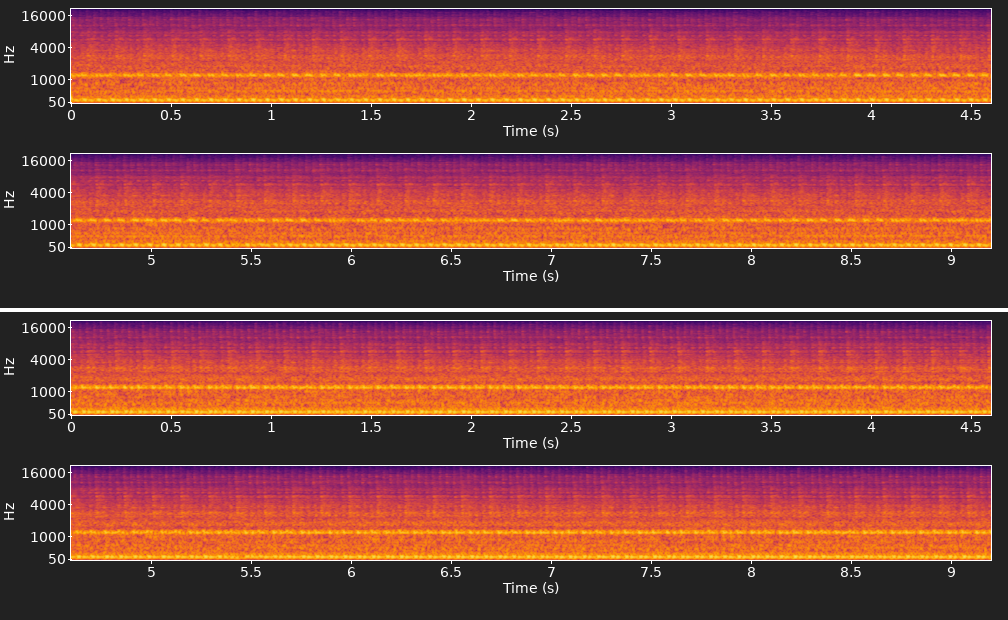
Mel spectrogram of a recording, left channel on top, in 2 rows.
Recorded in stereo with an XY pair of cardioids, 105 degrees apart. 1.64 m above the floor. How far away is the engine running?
About 1.0 m.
